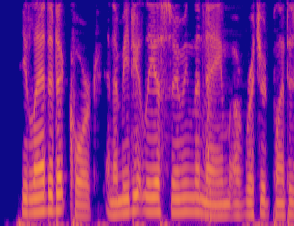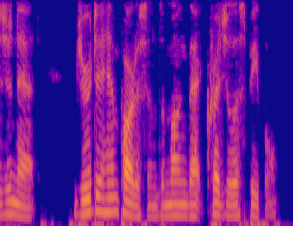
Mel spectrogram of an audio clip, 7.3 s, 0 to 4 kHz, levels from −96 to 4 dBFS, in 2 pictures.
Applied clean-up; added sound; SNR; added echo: none; Microwave oven; 16 dB; none.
